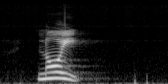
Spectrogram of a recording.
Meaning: 1. disease, sickness, illness, ailment 2. sorrow, grief 3. affliction, trouble 4. dread, fear 5. ache, pain, smart
- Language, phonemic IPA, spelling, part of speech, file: Tamil, /noːj/, நோய், noun, Ta-நோய்.ogg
